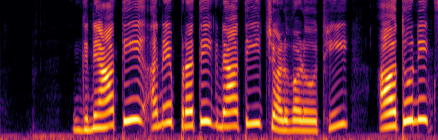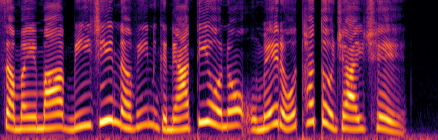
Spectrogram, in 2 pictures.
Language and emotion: Gujarati, neutral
